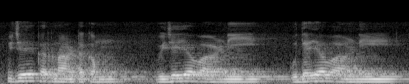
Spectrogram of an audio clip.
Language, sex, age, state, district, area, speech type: Sanskrit, male, 18-30, Karnataka, Raichur, urban, spontaneous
